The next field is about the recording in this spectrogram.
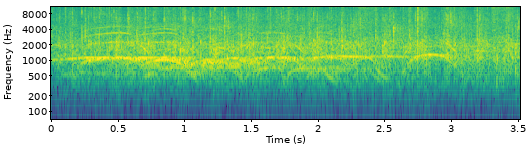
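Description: Studio audience on a children's challah-baking show cheers and applauds steadily, dense clapping throughout with whoops and whistling cries rising over it.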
